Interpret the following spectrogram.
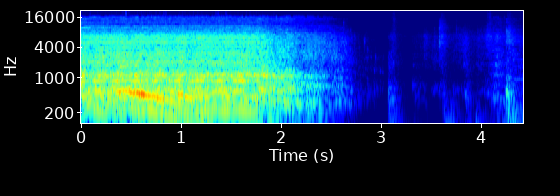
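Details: Nutribullet about nine years old that had started shrieking, run with water after cleaning the gunky base and refitting the seals: hard whirring spin under three seconds, pitch sagging slightly, no shriek; now runs normally.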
